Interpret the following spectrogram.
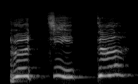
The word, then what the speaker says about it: petite: saying put we say we now pronounce that t at the end it is or this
